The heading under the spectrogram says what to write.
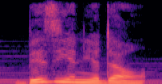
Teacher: That's very common for the word and to get reduced to just an n sound.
